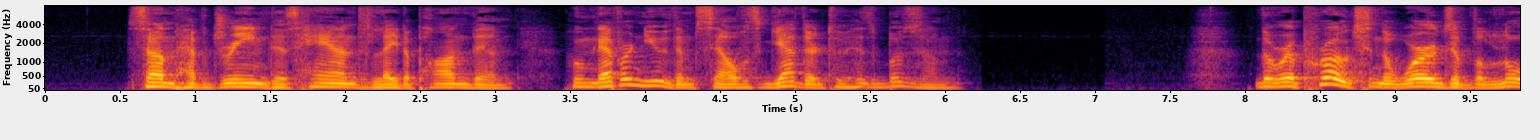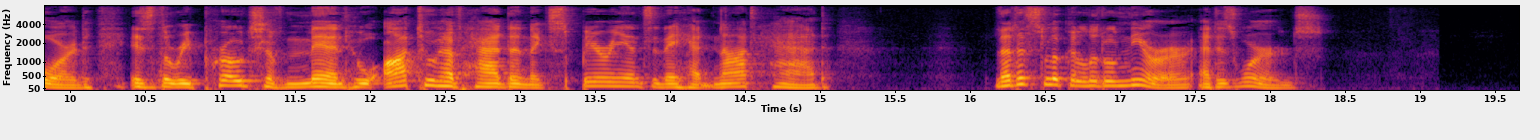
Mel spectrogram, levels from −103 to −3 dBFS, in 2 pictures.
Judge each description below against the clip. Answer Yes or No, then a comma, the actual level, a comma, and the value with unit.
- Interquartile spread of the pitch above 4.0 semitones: Yes, average, 4.7 semitones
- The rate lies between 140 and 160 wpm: Yes, average, 150 wpm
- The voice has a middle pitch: No, low, 120 Hz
